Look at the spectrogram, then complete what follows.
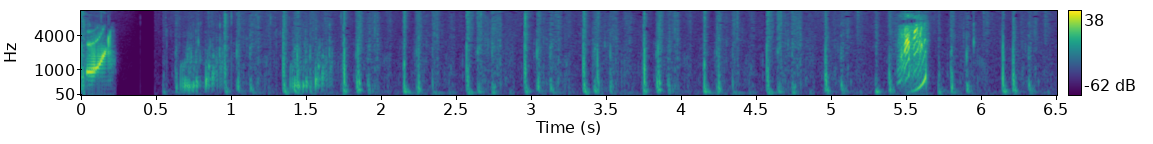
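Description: Cartoon sound effect of horse hooves clip-clopping rapidly on a wooden floor. A quick sound rising in pitch cuts in a bit more than five seconds in.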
